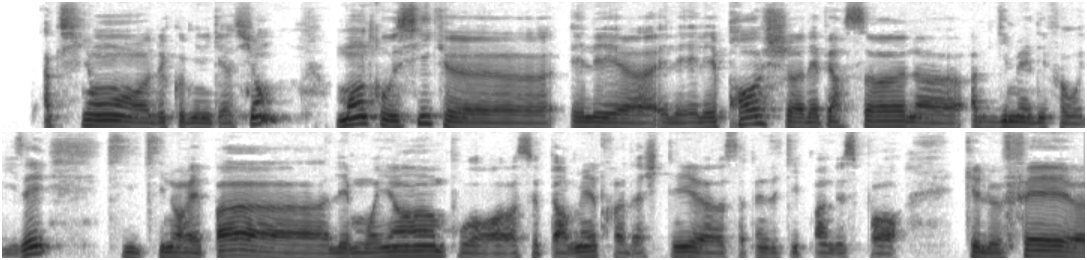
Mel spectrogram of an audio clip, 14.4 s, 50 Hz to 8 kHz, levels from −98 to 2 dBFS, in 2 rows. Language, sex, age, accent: French, male, 30-49, French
